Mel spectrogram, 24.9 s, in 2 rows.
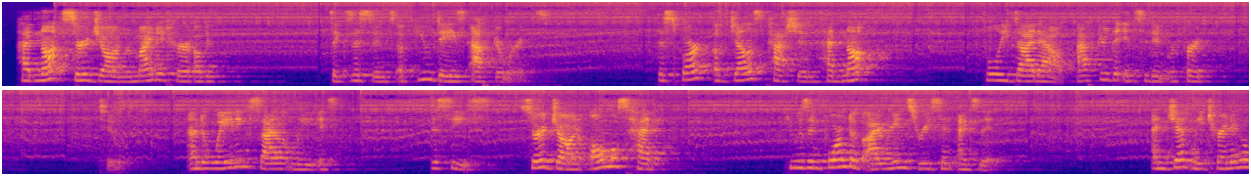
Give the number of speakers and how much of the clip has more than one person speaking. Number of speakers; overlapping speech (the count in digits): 1, no overlap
